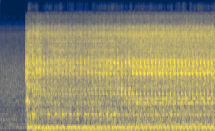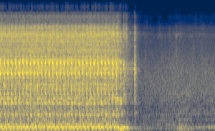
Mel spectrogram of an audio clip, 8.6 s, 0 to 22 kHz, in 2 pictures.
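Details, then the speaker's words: 2001 Sea-Doo GTX jet ski, about 21 years old, after fuel pump work: six seconds of even cranking near 200 beats a minute that never catches, with no fuel pump hum; pump not running, wiring later hotwired. "I didn't hear the fuel pump, did you? No fuel pump."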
